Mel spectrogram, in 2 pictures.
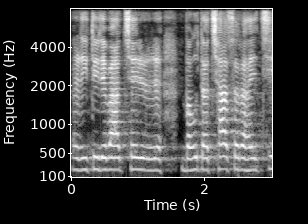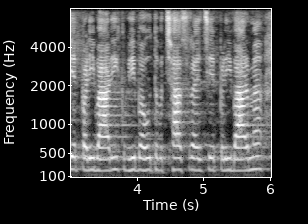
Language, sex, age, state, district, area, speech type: Maithili, female, 60+, Bihar, Begusarai, rural, spontaneous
